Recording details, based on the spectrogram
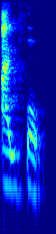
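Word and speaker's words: Ife: It's I for, it's really I for. Good. Because it's pronounced the I as an E in certain instances. So say E4, but it's really spelled I-F-E.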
